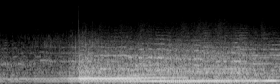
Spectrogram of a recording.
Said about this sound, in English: The red car, black sedan, and the coach are all in a convoy. The coach hurtles around a bend.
